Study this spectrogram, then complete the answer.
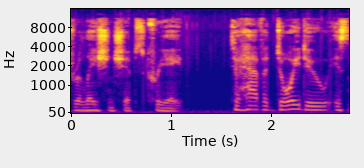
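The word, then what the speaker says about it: Дойду: The Saka word for homeland, Diedu in the Saka language, pronounced roughly as Doidu, carries connotations that go significantly beyond the simple territorial meaning of the English word.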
